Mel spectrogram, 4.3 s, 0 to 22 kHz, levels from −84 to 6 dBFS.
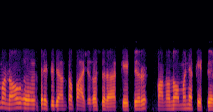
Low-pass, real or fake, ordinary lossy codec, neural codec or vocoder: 7.2 kHz; real; Opus, 64 kbps; none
